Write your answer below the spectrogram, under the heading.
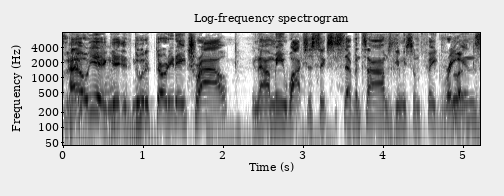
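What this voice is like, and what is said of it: Strong regional accent. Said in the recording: “y'all don't understand my accent,”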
